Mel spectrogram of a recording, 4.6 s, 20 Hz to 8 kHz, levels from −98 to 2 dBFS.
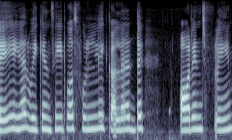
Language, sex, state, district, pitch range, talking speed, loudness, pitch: English, female, Punjab, Fazilka, 245-265 Hz, 130 wpm, -17 LUFS, 255 Hz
